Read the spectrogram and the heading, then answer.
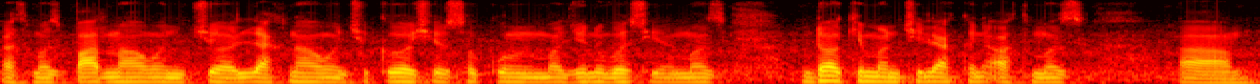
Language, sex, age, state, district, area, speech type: Kashmiri, male, 30-45, Jammu and Kashmir, Srinagar, urban, spontaneous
